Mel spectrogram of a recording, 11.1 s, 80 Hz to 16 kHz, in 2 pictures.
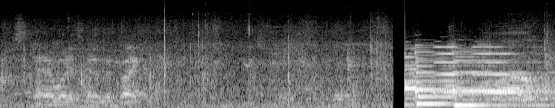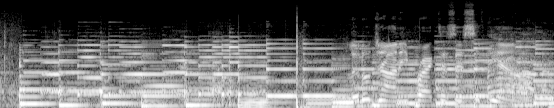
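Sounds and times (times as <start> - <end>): electronic keyboard chords and bass: 4.0 - 11.0.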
